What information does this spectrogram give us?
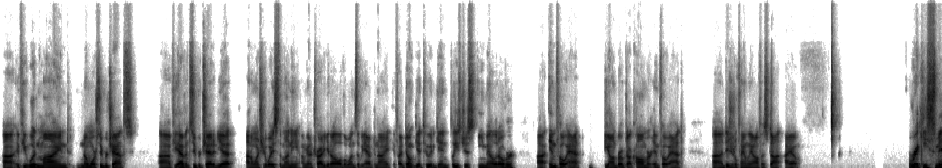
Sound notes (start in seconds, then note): none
